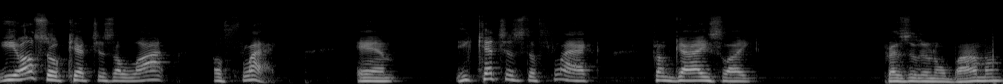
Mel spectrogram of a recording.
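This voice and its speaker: Pitched high, a man speaks very slowly with ordinary pitch variation. Long pauses come often. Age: 70s. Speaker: podcast host and business executive. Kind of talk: call-in talk show monologue. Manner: loud, plain-spoken; casual, halting.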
